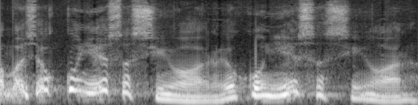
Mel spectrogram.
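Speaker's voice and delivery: put-on Portuguese with a swooping Spanish accent. Retelling a Venezuelan delivery man's words to a woman, Spanish accent. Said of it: "falando no sotaque espanhol".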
